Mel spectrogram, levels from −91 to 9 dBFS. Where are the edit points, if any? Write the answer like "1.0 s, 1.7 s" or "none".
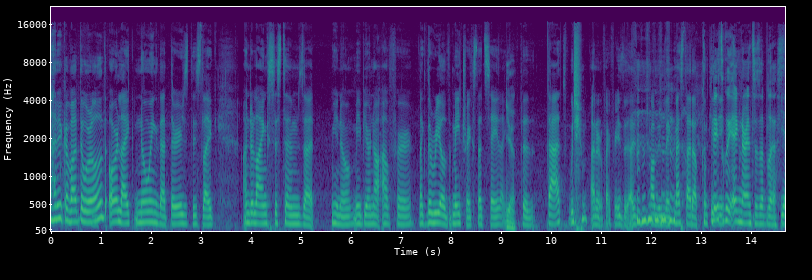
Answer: none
